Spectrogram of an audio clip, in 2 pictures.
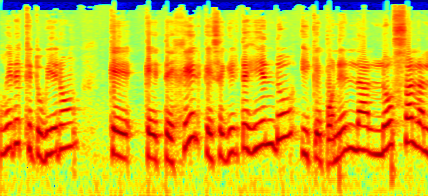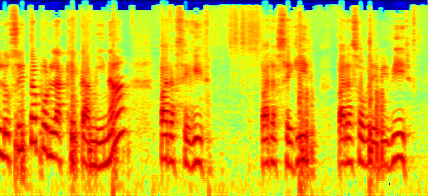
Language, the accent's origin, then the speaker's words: Spanish; Carmona, Andalusia, Spain; Yo tuve la suerte, sabéis que soy de Carmona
